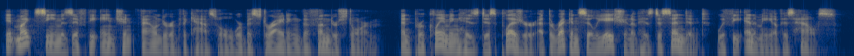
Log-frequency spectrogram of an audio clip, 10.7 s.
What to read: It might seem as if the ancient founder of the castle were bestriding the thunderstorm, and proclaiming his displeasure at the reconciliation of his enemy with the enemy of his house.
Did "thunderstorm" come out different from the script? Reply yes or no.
no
